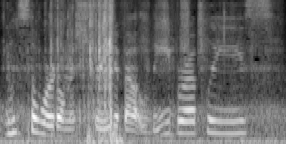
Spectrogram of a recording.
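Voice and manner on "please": ordinary delivery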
